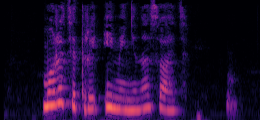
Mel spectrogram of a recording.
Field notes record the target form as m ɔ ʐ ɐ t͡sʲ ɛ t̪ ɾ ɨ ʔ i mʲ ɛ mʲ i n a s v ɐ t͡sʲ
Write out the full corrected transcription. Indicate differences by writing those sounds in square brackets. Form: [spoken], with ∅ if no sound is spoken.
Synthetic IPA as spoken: m ɔ ʐ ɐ t͡sʲ ɛ t̪ ɾ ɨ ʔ i mʲ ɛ [nʲ] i n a [z] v [a] t͡sʲ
